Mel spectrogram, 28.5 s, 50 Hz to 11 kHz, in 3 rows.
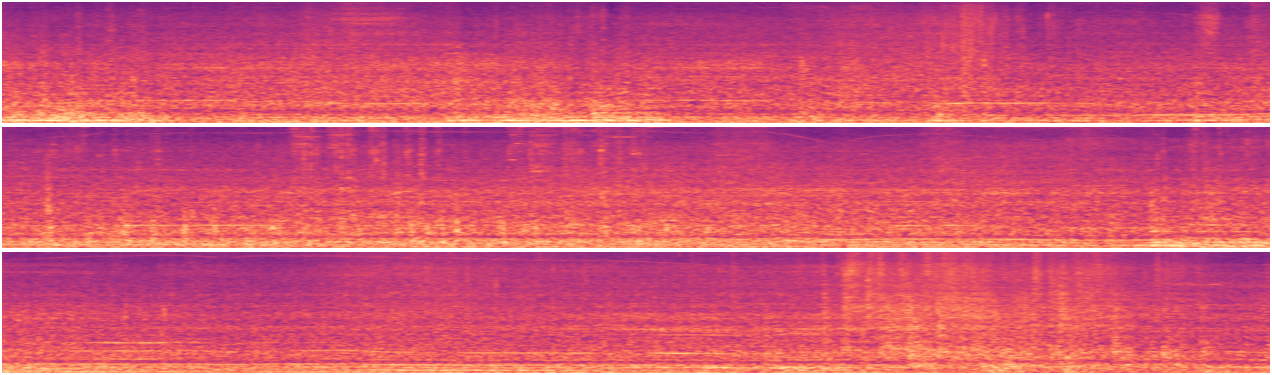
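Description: Diesel engines of a Hitachi Zaxis 350LCN crawler excavator and a four-axle tipper truck running, the engine note rising and falling as they work. Near the end, a broad rushing spill of earth being dumped from the excavator bucket into the truck's steel tipper body.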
